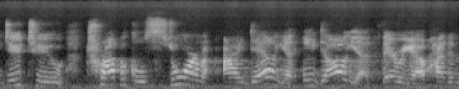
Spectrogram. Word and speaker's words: Idalia: going to be due to Tropical Storm idalia idalia there we go had to make sure I pronounce that right tropical storm idalia so it's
